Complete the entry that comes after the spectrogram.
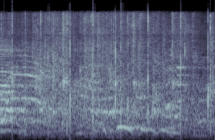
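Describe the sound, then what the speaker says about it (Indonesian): Applause from a studio audience breaks out amid crowd chatter and voices, a loose, busy patter of clapping mixed with talk. "Tepuk tangan dong."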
